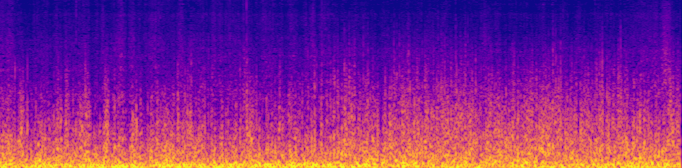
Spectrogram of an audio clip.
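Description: Steady, heavy wind buffeting on the microphone of a motorcycle riding at road speed, with the bike's running and road noise underneath.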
